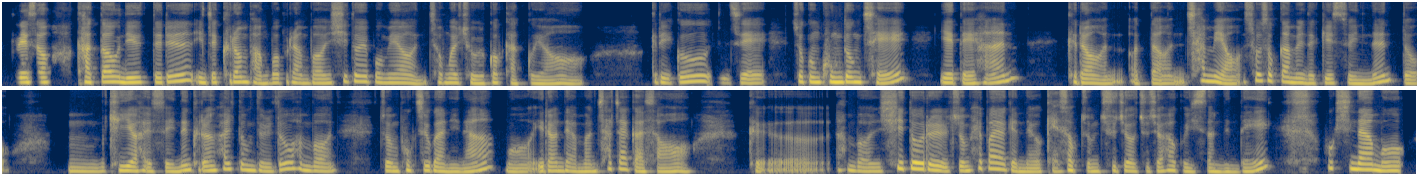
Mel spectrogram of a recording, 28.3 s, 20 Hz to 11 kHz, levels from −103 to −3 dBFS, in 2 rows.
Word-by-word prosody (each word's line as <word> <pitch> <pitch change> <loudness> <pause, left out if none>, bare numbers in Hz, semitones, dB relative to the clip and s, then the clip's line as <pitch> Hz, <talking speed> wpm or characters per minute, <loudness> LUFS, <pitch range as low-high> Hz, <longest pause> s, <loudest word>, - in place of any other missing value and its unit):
그래서 185 +1 +4 0.3
가까운 195 0 +4
이웃들은 185 +7 +3
이제 180 -1 +1
그런 195 +1 +2
방법을 165 -1 -2
한번 155 -1 -1
시도해 215 +3 -1
보면 165 -6 -1
정말 170 -1 -1
좋을 145 -3 -2
것 170 +1 -2
같고요. 140 -1 -3 0.7
그리고 195 +4 +1
인제 155 0 -3 0.3
쪼금 195 -2 +3
공동체에 195 - +4 0.5
대한 170 - 0 0.5
그런 155 -5 0
어떤 145 -1 -4
참여 185 - +2
소속감을 200 -7 +1
느낄 150 +2 -2
수 155 - -6
있는 145 - 0
또 140 -2 -3 0.6
음 145 -2 -2
기여할 175 -3 +2
수 145 0 -5
있는 160 +8 +2
그런 175 -2 +1
활동들도 200 -1 0
한번 165 -8 -1 0.4
좀 160 -3 0
복지관이나 165 - 0
뭐 130 -2 -4
이런 160 0 0
데 165 - -1
한번 145 0 -1
찾아가서 145 - -1 0.6
그 - - -4 0.7
한번 160 -6 -2
시도를 210 - +5
좀 170 +2 0
해 - - +1
봐야겠네요, 160 - 0
계속 140 +7 -1
좀 145 -1 -3
주저주저하고 155 +2 -2
있었는데. 140 - -1 0.6
혹시나 235 -5 +5
뭐 170 -2 +4
165 Hz, 260 characters per minute, -23 LUFS, 145-195 Hz, 0.7 s, 시도를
